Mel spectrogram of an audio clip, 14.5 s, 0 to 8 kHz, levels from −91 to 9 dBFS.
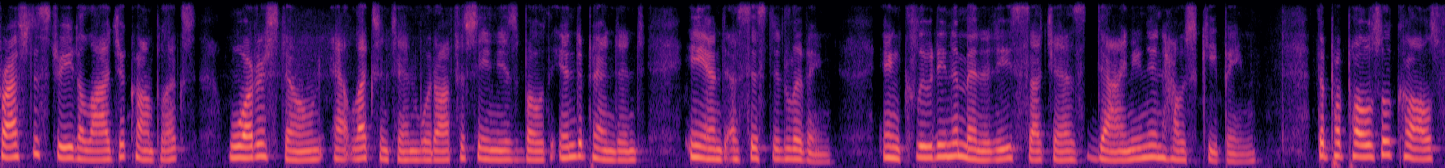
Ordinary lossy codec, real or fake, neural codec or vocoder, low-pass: Opus, 16 kbps; fake; vocoder, 44.1 kHz, 128 mel bands every 512 samples, BigVGAN v2; 7.2 kHz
